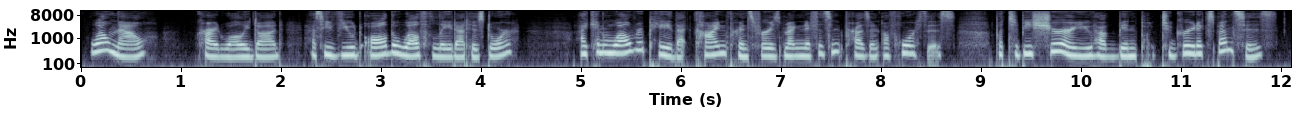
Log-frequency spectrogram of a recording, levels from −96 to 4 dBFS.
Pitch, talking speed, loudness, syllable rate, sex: 230 Hz, 195 wpm, -17 LUFS, 4.9 syllables/s, female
